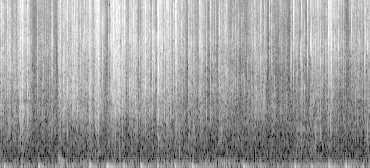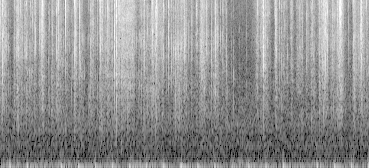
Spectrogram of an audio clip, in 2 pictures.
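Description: A thin, clear cellophane sheet is picked up and rolled or folded between fingers, crinkling steadily throughout. Dense bursts of sharp, bright crackles and crunches sit over a faint, constant low hum, with the texture rising and falling as the sheet is worked.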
